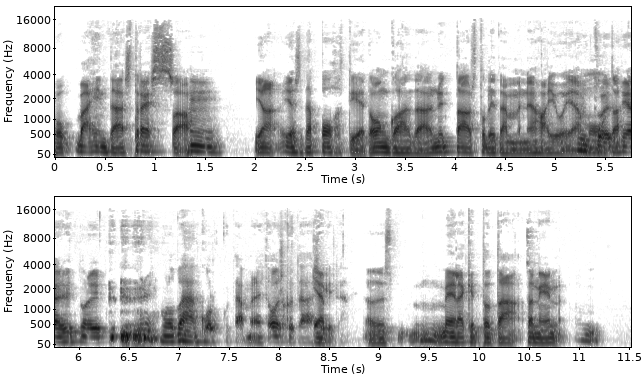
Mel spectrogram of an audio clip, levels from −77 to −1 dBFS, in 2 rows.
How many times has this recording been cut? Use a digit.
2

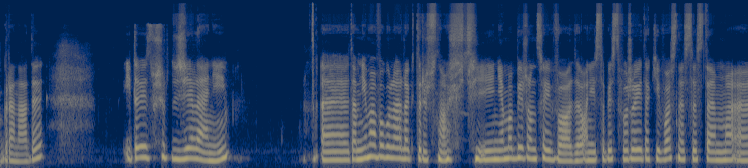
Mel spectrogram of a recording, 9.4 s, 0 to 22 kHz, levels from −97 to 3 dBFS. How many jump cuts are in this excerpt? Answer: 0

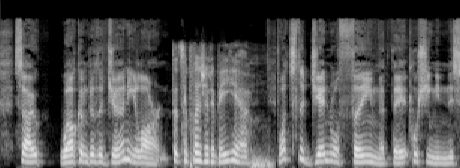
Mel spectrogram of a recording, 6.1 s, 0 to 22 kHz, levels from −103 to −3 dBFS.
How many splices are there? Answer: 2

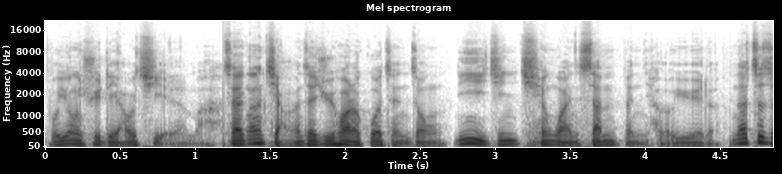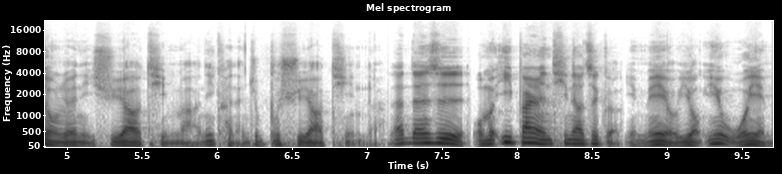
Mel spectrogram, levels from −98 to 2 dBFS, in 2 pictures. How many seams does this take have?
1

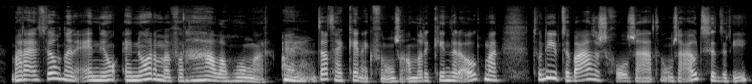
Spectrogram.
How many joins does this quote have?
1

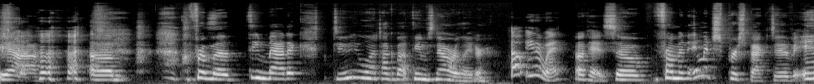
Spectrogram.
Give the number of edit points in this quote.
0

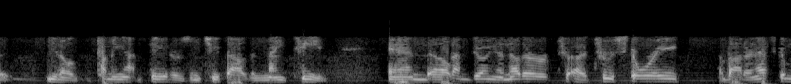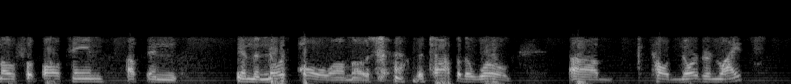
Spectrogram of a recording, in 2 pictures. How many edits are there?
1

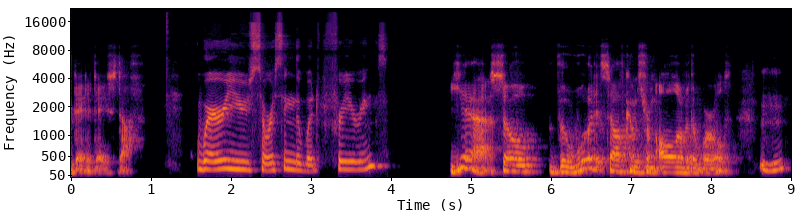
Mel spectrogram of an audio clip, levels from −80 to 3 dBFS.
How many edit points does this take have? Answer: 1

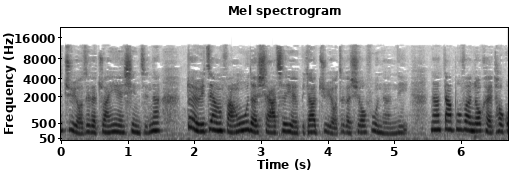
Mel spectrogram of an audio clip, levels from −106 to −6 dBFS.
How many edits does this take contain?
0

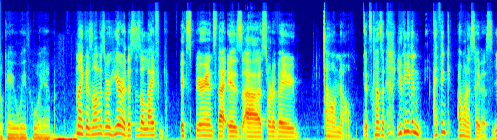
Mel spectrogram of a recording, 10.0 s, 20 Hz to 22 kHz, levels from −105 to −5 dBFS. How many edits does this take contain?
1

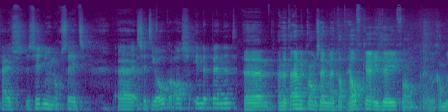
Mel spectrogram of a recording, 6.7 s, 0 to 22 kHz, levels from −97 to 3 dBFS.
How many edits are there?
2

